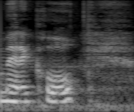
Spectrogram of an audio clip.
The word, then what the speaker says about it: Medi-Cal: There's TennCare, there's Medi-Cal, crazy because it's spelled medical, but Medi-Cal, these are state-funded programs for people low income.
